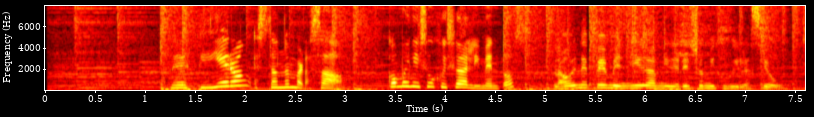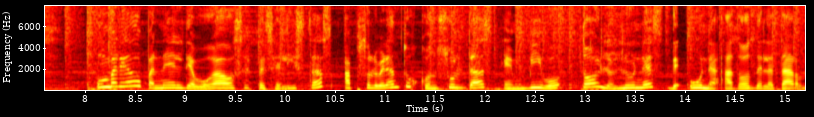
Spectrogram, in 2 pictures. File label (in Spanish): PROMO; Derecho para todos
